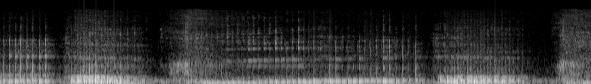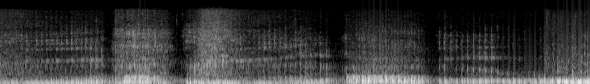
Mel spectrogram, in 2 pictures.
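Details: A lion gives a series of deep roars and grunts, about eight rumbling bursts separated by brief pauses, each heavy and low with a rough, breathy edge.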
